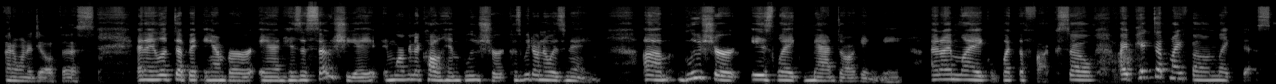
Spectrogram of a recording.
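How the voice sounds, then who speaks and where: A woman's voice: medium pitch, pushed and bright. A woman telling a story casually and with animation, emphatic and given to swearing, acting out both sides of conversations. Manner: emphatic, swearing, re-enacts dialogue. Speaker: guest recounting a legal dispute.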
